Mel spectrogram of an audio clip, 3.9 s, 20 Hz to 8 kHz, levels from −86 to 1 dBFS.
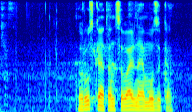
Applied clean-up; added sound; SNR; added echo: none; none; none; none.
